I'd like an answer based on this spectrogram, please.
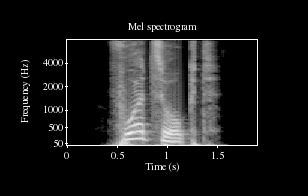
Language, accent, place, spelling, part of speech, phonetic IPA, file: German, Germany, Berlin, vorzogt, verb, [ˈfoːɐ̯ˌt͡soːkt], De-vorzogt.ogg
- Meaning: second-person plural dependent preterite of vorziehen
